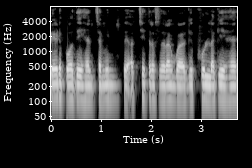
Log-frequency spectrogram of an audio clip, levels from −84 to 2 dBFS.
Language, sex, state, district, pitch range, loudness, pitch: Hindi, male, Bihar, Jamui, 105-110 Hz, -16 LUFS, 105 Hz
